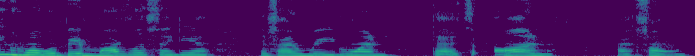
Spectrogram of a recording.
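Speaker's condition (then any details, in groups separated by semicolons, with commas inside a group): Brain injury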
